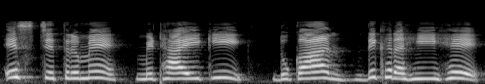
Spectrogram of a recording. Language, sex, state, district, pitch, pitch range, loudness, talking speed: Hindi, female, Madhya Pradesh, Bhopal, 270 Hz, 250-295 Hz, -13 LUFS, 110 wpm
